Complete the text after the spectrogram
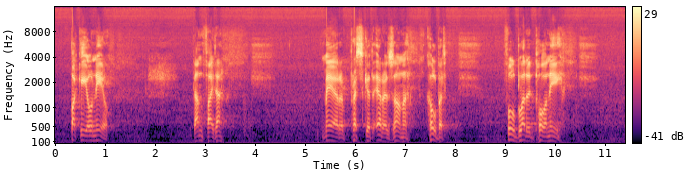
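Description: An elderly man speaks loudly and expressively in short bursts, with pauses between them.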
